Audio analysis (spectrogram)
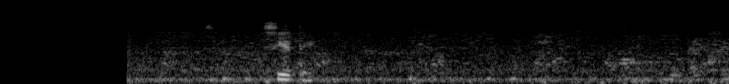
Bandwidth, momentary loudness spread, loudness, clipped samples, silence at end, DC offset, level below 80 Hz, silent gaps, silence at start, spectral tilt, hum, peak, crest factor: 7.8 kHz; 23 LU; -33 LUFS; under 0.1%; 0 s; under 0.1%; -60 dBFS; none; 1.25 s; -5.5 dB/octave; none; -10 dBFS; 26 dB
